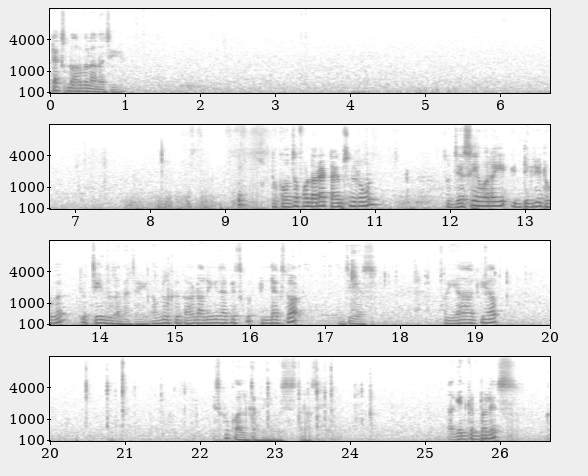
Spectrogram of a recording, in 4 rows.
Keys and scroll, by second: 14.5 ctrl+s, 14.8 ctrl+w, 18.1 ctrl+Home, 21.8 ctrl+v.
